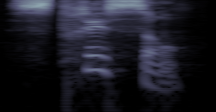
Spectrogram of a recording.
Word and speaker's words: stressant: Stressant, okay, final T not pronounced, and then A-N, stressant. Fort, final T not pronounced.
